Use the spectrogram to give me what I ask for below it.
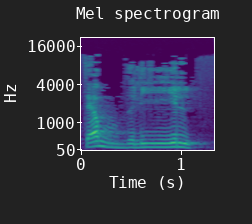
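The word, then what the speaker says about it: تضليل: cette surah, fi tadlil, nous avons d'abord la lettre Ta du mot tadlil, qu'il faut bien veiller à prononcer de manière amincie, à ne pas prononcer de manière emphatique à cause de la lettre Dad, ta, tadlil. Et la lettre Dad, bien appliquée à l'istitala, donc le fait d'étirer les lettres Dad sans appliquer de qalqala tadlil, mais bien tadlil.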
